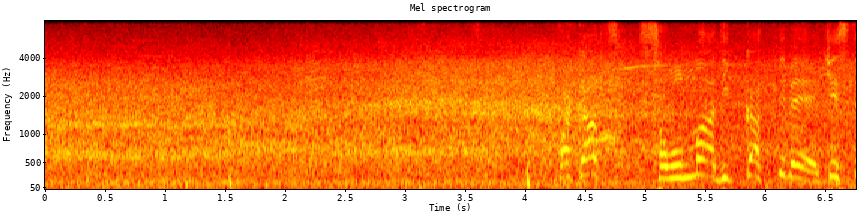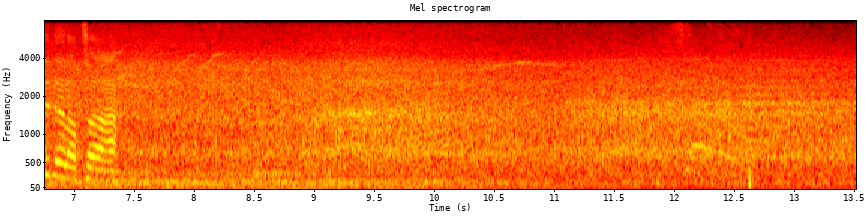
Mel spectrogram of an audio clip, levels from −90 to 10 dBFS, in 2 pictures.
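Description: No technical faults can be heard anywhere in this audio. Nothing in it points to a problem in how it was captured, processed or delivered.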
